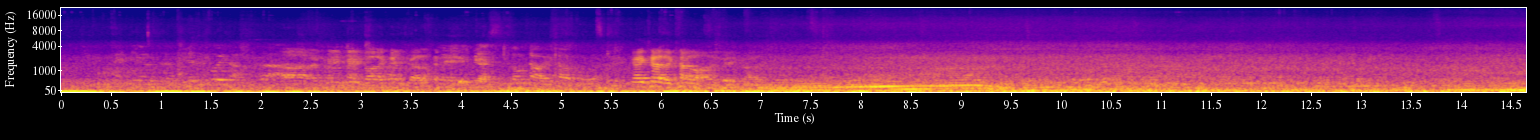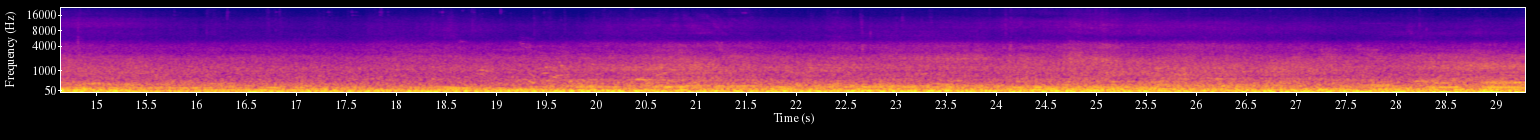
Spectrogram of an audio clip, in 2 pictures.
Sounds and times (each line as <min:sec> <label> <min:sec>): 0:00.0 Pedestrians on the road 0:29.2
0:00.0 Traffic Sound 0:29.2
0:00.0 walking on the Road 0:29.2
